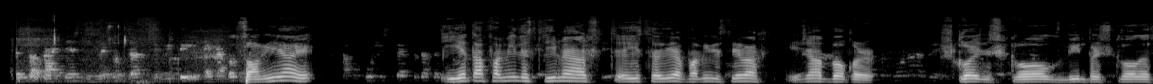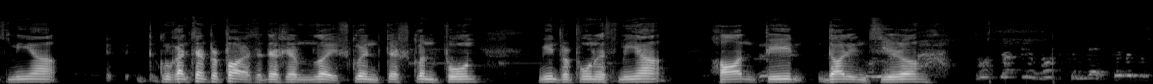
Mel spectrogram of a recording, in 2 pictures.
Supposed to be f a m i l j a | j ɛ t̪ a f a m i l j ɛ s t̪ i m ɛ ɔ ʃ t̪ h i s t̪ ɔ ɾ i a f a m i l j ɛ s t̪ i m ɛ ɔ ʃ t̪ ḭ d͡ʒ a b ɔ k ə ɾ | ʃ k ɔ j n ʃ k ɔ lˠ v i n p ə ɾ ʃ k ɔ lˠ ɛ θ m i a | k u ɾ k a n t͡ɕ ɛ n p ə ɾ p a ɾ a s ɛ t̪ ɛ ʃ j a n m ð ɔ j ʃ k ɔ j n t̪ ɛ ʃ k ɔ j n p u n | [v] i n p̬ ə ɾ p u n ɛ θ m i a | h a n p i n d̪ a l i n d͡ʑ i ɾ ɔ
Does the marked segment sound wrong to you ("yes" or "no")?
no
